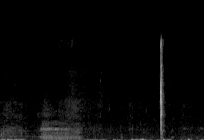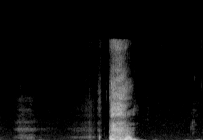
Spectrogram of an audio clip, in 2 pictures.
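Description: A man coughs once, a short harsh burst near the end, after a few seconds of faint scattered soft noises.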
